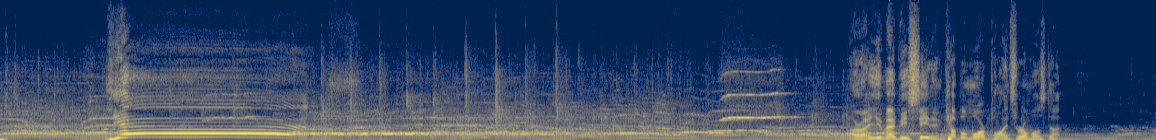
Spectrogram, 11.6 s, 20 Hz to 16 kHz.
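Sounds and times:
sustained high whoop: 0.0 - 8.5
crowd shouting and cheering in a large room: 0.0 - 9.9
speech: 1.0 - 1.4, 8.8 - 10.8.

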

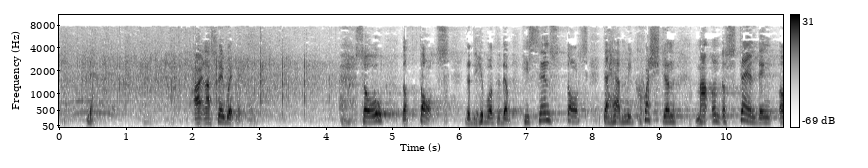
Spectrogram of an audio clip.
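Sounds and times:
audience clapping hands: 0.0 - 4.8
speech: 0.4 - 0.7, 2.0 - 2.9, 4.2 - 10.8.

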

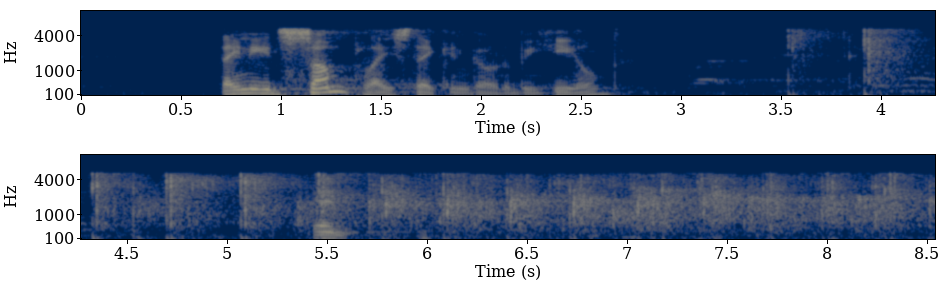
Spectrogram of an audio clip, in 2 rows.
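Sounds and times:
speech: 0.7 - 2.8, 5.4 - 5.8
crowd applauding: 3.9 - 8.5.

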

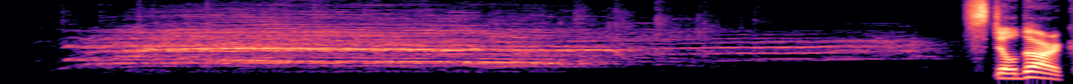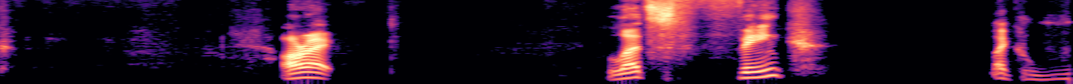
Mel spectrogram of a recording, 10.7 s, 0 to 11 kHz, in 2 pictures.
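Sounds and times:
audience cheering and yelling wildly: 0.2 - 4.8
speech: 4.9 - 5.5, 6.8 - 7.1, 8.4 - 9.6, 10.4 - 10.7.

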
